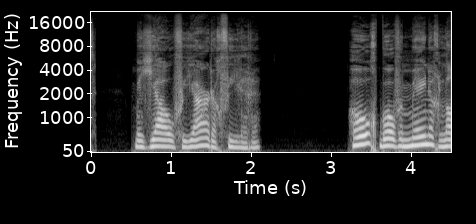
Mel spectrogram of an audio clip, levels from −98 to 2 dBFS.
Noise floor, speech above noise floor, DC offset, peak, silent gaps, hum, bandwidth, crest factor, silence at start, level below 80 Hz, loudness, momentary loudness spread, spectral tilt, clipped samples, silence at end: -75 dBFS; 59 dB; under 0.1%; -2 dBFS; none; none; 17.5 kHz; 16 dB; 0.55 s; -46 dBFS; -17 LUFS; 14 LU; -7 dB/octave; under 0.1%; 0 s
